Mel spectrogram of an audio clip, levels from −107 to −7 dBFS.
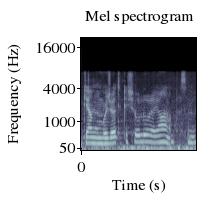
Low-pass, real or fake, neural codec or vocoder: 7.2 kHz; fake; codec, 16 kHz, 4 kbps, X-Codec, HuBERT features, trained on general audio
